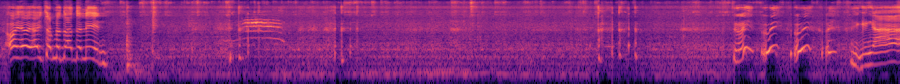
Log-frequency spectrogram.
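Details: Domestic cat meowing repeatedly: a loud wavering meow at the start, a short rising call near four seconds, then a burst of several quick, warbling meows toward the end, with quieter rustling and household noise between.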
